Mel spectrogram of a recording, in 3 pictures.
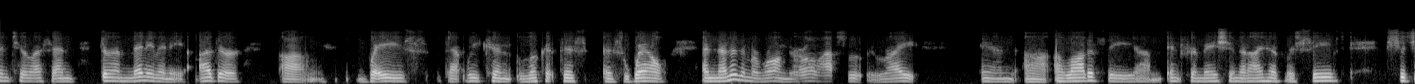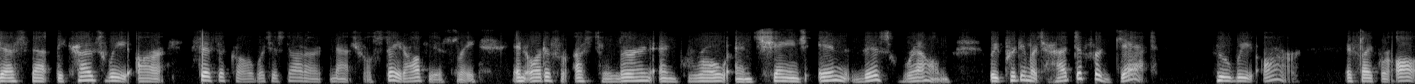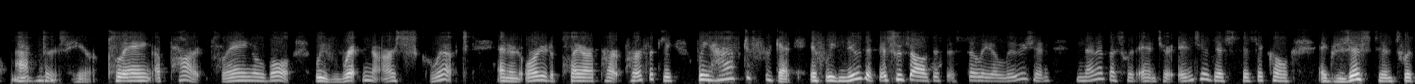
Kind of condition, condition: link, phone line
